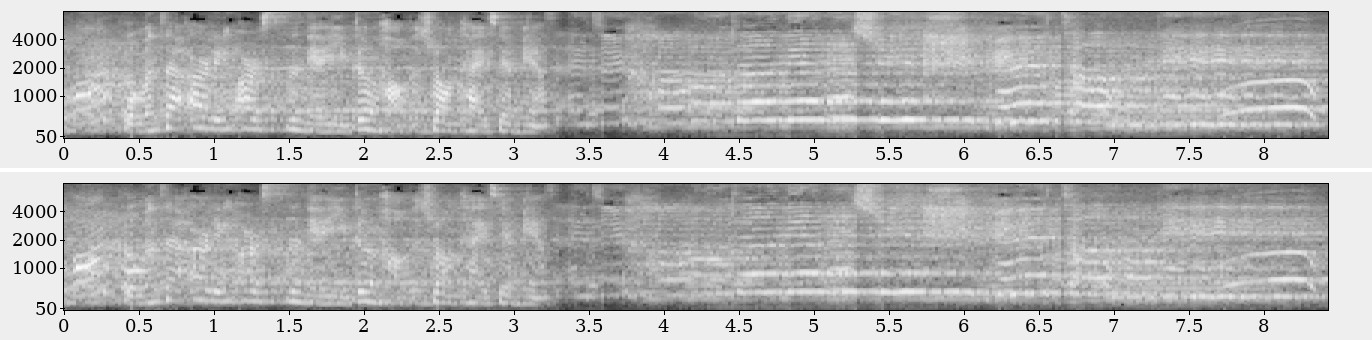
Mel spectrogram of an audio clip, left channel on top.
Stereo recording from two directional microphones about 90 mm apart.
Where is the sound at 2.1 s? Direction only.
35° left (ahead or behind).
